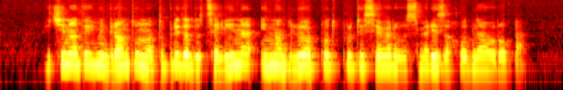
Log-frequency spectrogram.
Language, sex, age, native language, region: Slovenian, female, 18-29, Slovenian, Drava region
